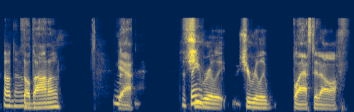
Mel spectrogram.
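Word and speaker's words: Saldaña: Saldana. Saldana.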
